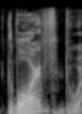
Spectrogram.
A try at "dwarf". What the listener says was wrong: I think you have to pronounce the W, right? Dwarf.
